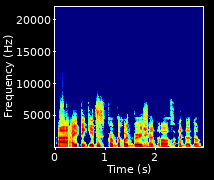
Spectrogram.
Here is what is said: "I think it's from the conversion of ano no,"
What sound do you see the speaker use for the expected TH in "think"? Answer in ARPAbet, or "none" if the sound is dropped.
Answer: T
